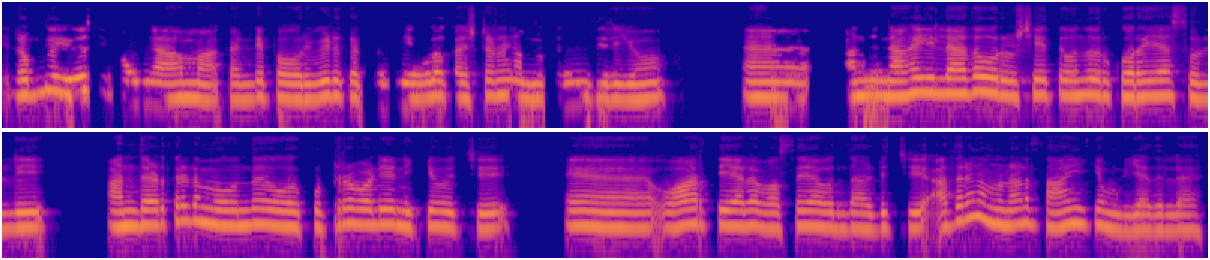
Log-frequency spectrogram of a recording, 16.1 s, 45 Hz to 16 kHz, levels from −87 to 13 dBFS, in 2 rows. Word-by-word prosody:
ரொம்ப 215 +4 +1 0.2
யோசிப்பாங்க. 220 -5 0 0.2
ஆமா, 190 -2 +2 0.2
கண்டிப்பா. 180 +2 -2
ஒரு 175 0 +2
வீடு 205 0 +3
கட்டுறது 185 0 -4
எவ்ளோ 190 +3 +2
கஷ்டம்னு 205 +3 -1
நமக்கு 180 -1 -2
தான் 190 -1 -6
தெரியும். 175 +1 +1 0.6
அ. - - +4 0.6
அந்த 205 +1 +3
நகை 215 +4 +4
இல்லாத 225 +1 +3
ஒரு 225 - +3
விஷயத்த 205 +1 -3
வந்து 215 +1 +2
ஒரு 200 - -2
குறையா 200 +1 +3
சொல்லி, 190 +1 +1 0.6
அந்த 205 +1 +3
இடத்துல 235 +4 -2
நம்ம 230 -3 +2
வந்து 210 +2 +1 0.2
ஒரு 195 - +2
குற்றவாளியா 220 +3 0
நிக்க 195 +2 -4
வச்சு, 185 0 -3 0.6
அ - - +1 0.6
வார்த்தையால 210 0 +1
வசையா 200 +3 -1
வந்து 185 +1 -4
அடிச்சு, 185 +1 -5 0.2
அதெல்லாம் 270 +10 0
நம்மளால 225 -1 0
தாங்கிக்க 215 +2 -1
முடியாதுல்ல. 170 0 -3
200 Hz, 145 wpm, -22 LUFS, 185-215 Hz, 0.6 s, அ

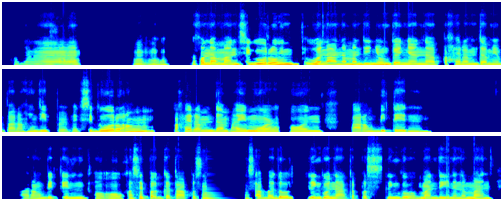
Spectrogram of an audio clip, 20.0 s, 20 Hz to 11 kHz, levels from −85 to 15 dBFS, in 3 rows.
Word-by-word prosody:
Hmm. 145 -1 -2 0.7
Mm, 160 0 -5 0.3
ako 210 +5 +2
naman 195 -7 +4
siguro 185 -2 +5
hi 195 +1 +7 0.2
wala 220 +5 +4
naman 215 -2 +1
din 190 -1 +2
yung 190 -1 +4
ganiyan 170 -2 +2
na 160 -1 +1
pakiramdam 155 -1 -2
yung 150 - -5
parang 145 0 -3
hindi 145 -1 -1
perfect, 135 0 -10
siguro 205 +3 +3
ang 190 -1 +1 0.2
pakiramdam 170 -3 0
ay 155 -1 +2
more 150 -1 +2 0.2
on 145 -1 0 0.4
parang 170 -2 -1
bitin. 145 -3 -2 1.2
Parang 150 -1 -4
bitin, 150 +1 -1
oo. 150 -2 -3
Kasi 165 +4 -1
pagkatapos 170 -1 -2
ng 170 0 -2 0.5
Sabado, 155 -1 0 0.2
Linggo 175 +1 +2
na 160 -4 0
tapos 155 +2 -7
Linggo, 160 -3 -1
Monday 160 -1 0
na 150 -1 -2
naman. 145 -1 0
160 Hz, 115 wpm, -23 LUFS, 150-180 Hz, 1.2 s, hi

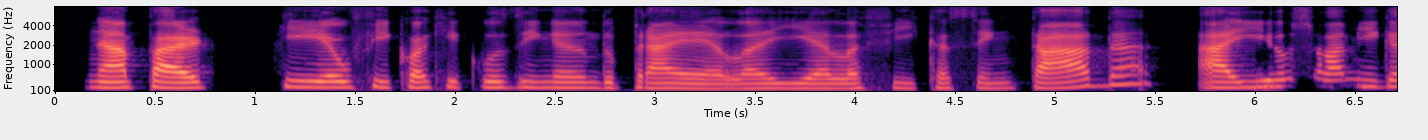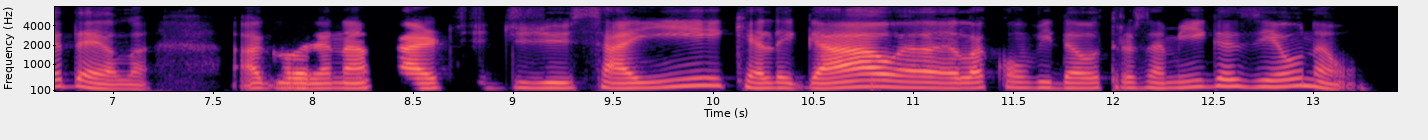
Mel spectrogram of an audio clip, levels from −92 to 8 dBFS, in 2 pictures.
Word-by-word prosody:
Na 195 -1 +7
parte 190 -2 +7 0.3
que 210 -3 -1
eu 200 0 +3
fico 200 0 -4
aqui 200 +1 -3
cozinhando 190 -2 -5
pra 175 -2 +1
ela 165 -1 -1
e 170 0 -4
ela 165 0 -1
fica 170 0 -11
sentada, 185 - +1 0.2
aí 195 +2 +3
eu 230 +2 -3
sou 245 -1 -10
amiga 225 0 -4
dela. 155 - -3 0.4
Agora 170 -1 -2
na 170 0 +1 0.2
parte 170 +1 +1
de 180 +1 -5
sair 215 +10 -2
que 200 - -7
é 175 - +1
legal, 180 +5 +4
e - - -1
e 185 -2 +1
ela 180 +2 0
convida 185 -2 -6
outras 185 +1 -8
amigas 215 +5 -4
e 220 - -3
eu 230 +3 -2
não. 180 - -6
185 Hz, 155 wpm, -21 LUFS, 175-205 Hz, 0.4 s, Na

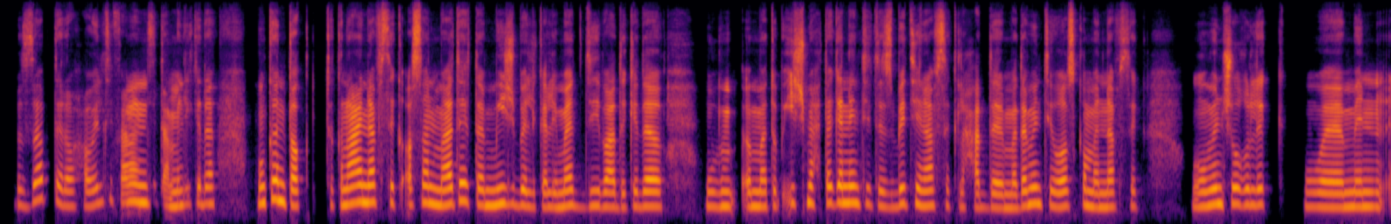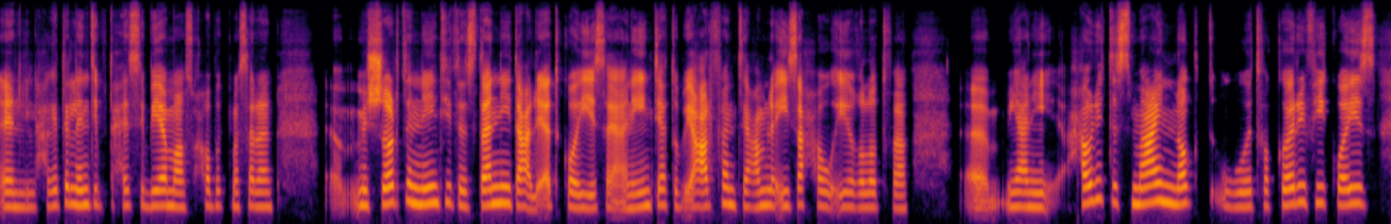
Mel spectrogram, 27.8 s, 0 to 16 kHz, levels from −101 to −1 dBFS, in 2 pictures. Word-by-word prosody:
بالضبط، 275 +7 -5
لو 210 -3 -5
حاولتِ 235 +8 -8
فعلًا 270 - 0
إن - - +2
أنت 255 +1 -3
تعملي 220 -2 -5
كده 245 0 -5 0.4
ممكن 270 +2 +1
تق 215 -2 0 0.2
تقنعي 235 +2 +3
نفسك 255 -1 +1
أصلًا 250 +3 +3
ما 230 -1 +3
تهتميش 240 -3 0
بالكلمات 205 -1 -2
دي 210 +2 -7
بعد 200 -1 +1
كده، 210 +1 +1 0.4
وما 205 0 -4
ب - - -3
ما 205 0 -1
تبقيش 230 +5 0
محتاجة 250 +1 0
إن 250 - +3
أنتِ 245 -1 -1
تثبتِي 220 +2 -2
نفسِك 215 -1 -1
لحد 195 0 -3
ما 185 0 -1
دام 210 +4 0
أنتِ 240 -2 -3
واثقة 210 +2 0
من 195 -2 -3
نفسِك، 200 +1 -4 0.5
ومن 225 +4 -1
شغلِك، 230 -1 -1 0.2
ومن 200 0 -1
الحاجات 200 +2 -3
اللي 235 -3 0
أنتِ 230 +1 -1
بتحسِي 220 +1 -5
بيها 215 +1 +4
مع 200 -2 0
صحابِك 215 +2 -9
مثلًا، 205 0 -3 0.8
مش 220 -2 +3
شرط 250 +3 +7
إن 245 -3 +1
أنتِ 250 +2 0
تستني 225 +2 +3
تعليقات 210 -6 +5
كويسة، 190 -2 +1
يعني 190 +2 +3
أنتِ 220 +1 -3
هتبقي 220 -2 0
عارفة 210 +5 +4
أنتِ 220 -3 -6
عاملة 205 +2 -1
إيه 215 - +2
صح 230 0 +1
وإيه 200 -1 -2
غلط، 195 0 -5
ف 185 - -7 0.7
امم - - -2
يعني 200 -1 -2
حاولي 265 +6 +1
تسمعي 255 0 +5
النقد 245 -2 0 0.2
وتفكّري 215 +4 -3
فيه 255 - -3
آآ 245 - -8
كويس 230 0 +1
220 Hz, 155 wpm, -26 LUFS, 205-240 Hz, 0.8 s, شرط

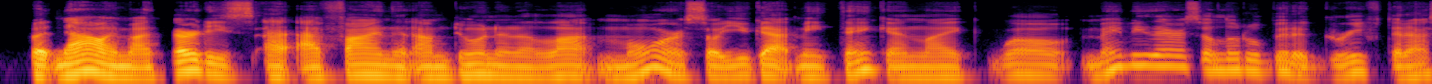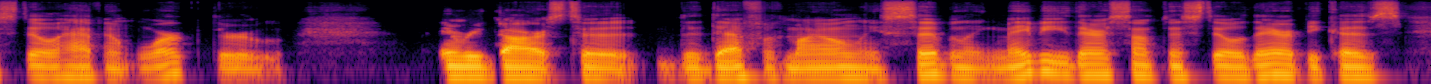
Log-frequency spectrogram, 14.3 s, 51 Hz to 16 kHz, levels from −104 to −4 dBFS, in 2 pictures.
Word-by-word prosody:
But - - +7
now - - +9
in 90 - +4
my 80 -2 +3
30s, 110 -10 +4
I - - +4 0.2
I - - -1
find 100 +3 +2
that 90 - -1
I'm 85 0 +1
doing 100 +3 0
it 90 -1 -1
a 85 - -2
lot 95 +3 -1
more, 85 +3 -1
so 90 +2 -1
you 90 +3 -1
got 95 -1 +2
me 90 -2 -2
thinking, 110 -12 -1
like, 85 -1 -3
"Well, 100 -2 -4
maybe 170 - -3
there's 180 -2 -2
a - - 0
little 135 -1 -2
bit 120 - -3
of 80 - -4
grief 110 +7 -5
that 85 - -2
I 90 - -2
still 95 -4 -3
haven't 85 -3 -5
worked 100 +8 -4
through 75 0 -6 0.8
in 90 - +4
regards 85 -2 +3
to 80 -2 -1
the 80 0 -6
death 85 +4 +1
of 80 -2 -10
my 80 0 -1
only 80 -1 -1
sibling. 80 -2 -1
Maybe 110 +7 0
there's 105 -1 0
something 90 -3 -3
still 85 0 -1
there," 100 +2 +2
because, 85 -2 -3
90 Hz, 210 wpm, -25 LUFS, 85-100 Hz, 0.8 s, now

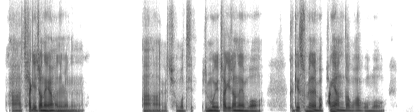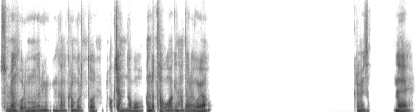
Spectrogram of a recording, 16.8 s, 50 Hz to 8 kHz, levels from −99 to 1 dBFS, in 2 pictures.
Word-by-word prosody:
아 85 +1 -2
자기 105 +4 +4
전에요? 90 -2 +8
아니면은 75 -2 -2 1.2
아 75 -1 -2
그렇죠. - - -9
뭐 80 0 -3
디 - - -10 0.2
좀 85 - 0
뭐 90 0 +5
그게 85 - +4
자기 100 +2 +4
전에 90 -3 +6
뭐 80 -1 0 0.6
그게 - - 0
수면을 130 -7 +3
뭐 95 - +2
방해한다고 95 -7 +4
하고 85 -3 -3
뭐 75 -1 -7 0.7
수면 115 -2 -2
호르몬인가 170 - -5
그런 100 0 -4
걸 95 -2 -5
또 80 -1 -3 0.3
억제한다고 95 - -3
안 - - +1
좋다고 95 - -3
하긴 95 -2 -4
하더라고요. 95 -6 -1 2.9
그러면서 - - -5 0.5
네. 75 -3 0
90 Hz, 255 characters per minute, -27 LUFS, 80-100 Hz, 2.9 s, 전에요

